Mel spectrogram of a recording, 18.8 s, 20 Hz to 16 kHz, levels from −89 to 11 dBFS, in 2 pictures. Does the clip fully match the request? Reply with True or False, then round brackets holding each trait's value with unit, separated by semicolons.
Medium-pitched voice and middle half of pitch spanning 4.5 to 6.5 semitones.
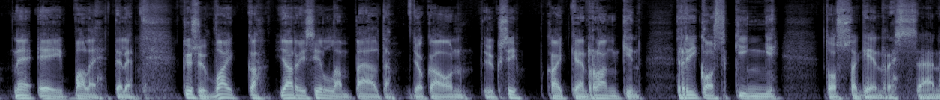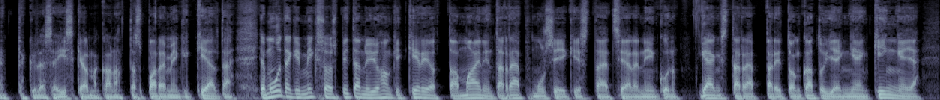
False (90 Hz; 5.0 semitones)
